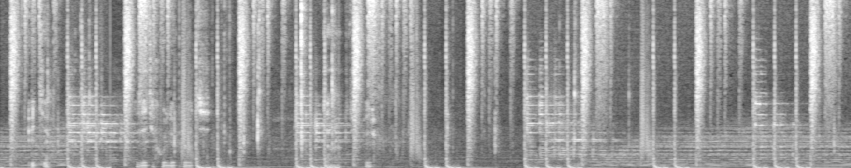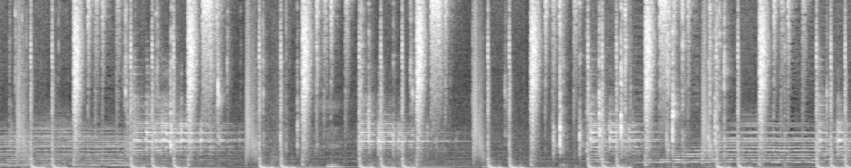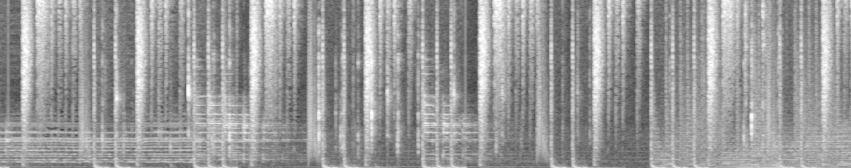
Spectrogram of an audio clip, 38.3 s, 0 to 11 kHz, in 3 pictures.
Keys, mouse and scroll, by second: 7.3-8.6 alt+drag, 12.3-20.3 alt+drag, 25.2-34.2 ctrl+shift+drag.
